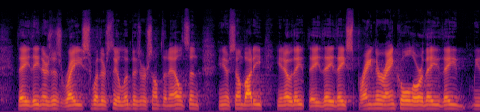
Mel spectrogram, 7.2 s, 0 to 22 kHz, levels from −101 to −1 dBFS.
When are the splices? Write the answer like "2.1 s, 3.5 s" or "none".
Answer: 4.5 s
